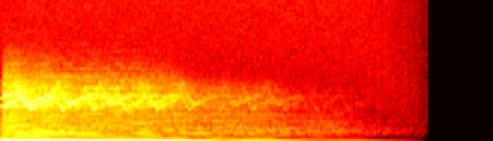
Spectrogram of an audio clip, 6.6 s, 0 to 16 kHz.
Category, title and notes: Sound effects > Electronic / Design
005 LOW IMPACT
BASSY, DEEP, HIT, IMPACT, PUNCH, RATTLING, RUMBLE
